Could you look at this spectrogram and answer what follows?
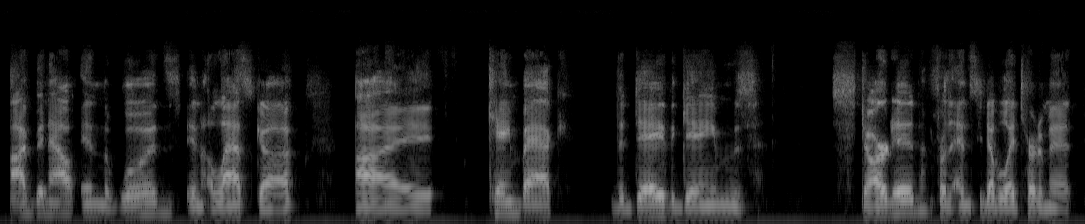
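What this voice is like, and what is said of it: Sounds a little sick. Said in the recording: “I sound a little sick”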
